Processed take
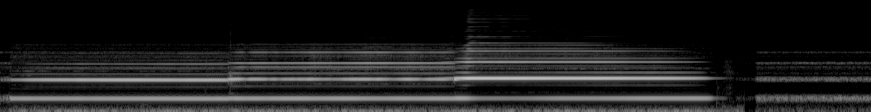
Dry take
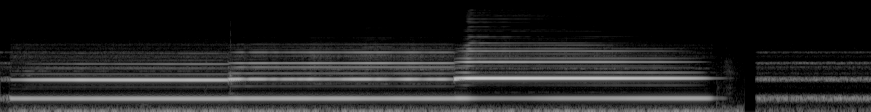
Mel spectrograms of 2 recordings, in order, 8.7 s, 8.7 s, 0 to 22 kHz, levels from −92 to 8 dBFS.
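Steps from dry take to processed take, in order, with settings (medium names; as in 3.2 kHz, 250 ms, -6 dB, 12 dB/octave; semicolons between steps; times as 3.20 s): pre-echo 204 ms -24 dB; trim -4 dB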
